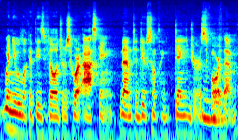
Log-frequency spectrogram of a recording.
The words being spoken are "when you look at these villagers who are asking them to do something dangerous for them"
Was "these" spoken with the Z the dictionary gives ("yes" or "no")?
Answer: yes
